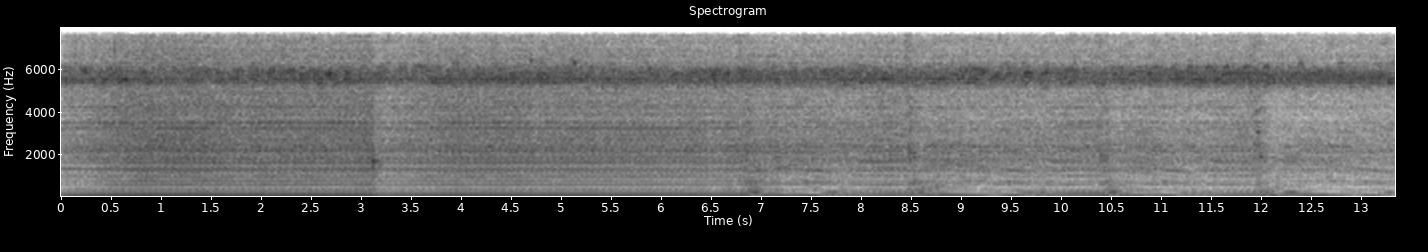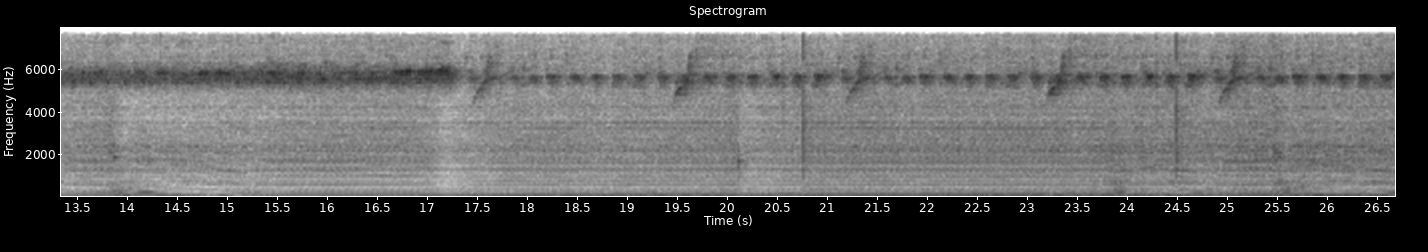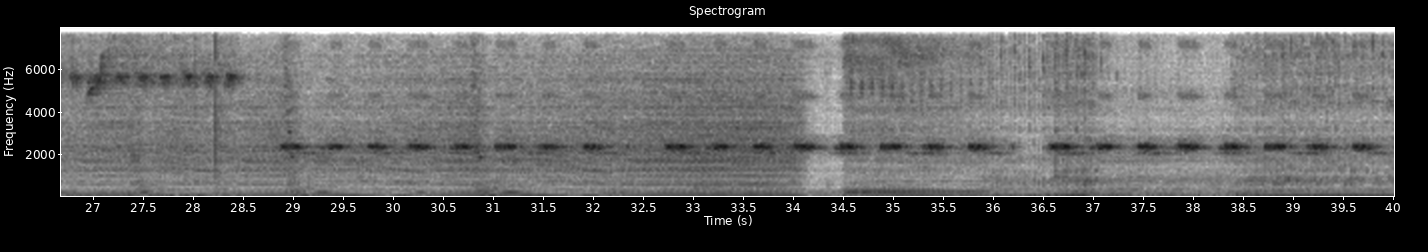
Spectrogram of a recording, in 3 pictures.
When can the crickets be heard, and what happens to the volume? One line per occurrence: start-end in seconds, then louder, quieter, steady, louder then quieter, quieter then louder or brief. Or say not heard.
0.0-39.9 louder.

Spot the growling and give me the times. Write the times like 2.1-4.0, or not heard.
33.0-34.0.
